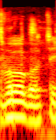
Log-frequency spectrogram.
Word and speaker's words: Vogt: Vogt Vogd? Vogt? – Eh, ja, Vågot, ikke det? Vågot det uttales Oh, ja, er det det?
